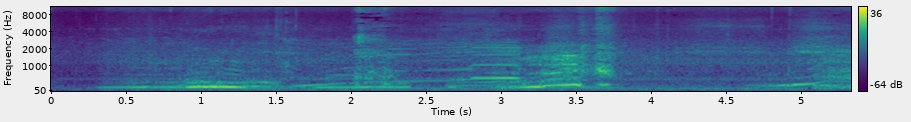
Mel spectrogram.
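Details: Polled Hereford bulls of the Secret Weapon bloodline, wild-free pasture stock mixed back together after breeding season, fighting while getting re-acquainted; low droning grunts and short bellows, one rising moan near the end, over a steady engine hum.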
